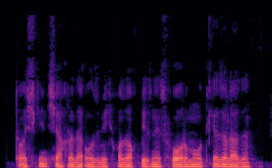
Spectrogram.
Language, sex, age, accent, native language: Uzbek, male, 18-24, Samarqand, Uzbek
